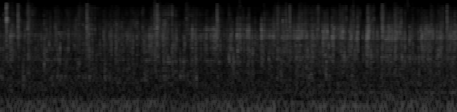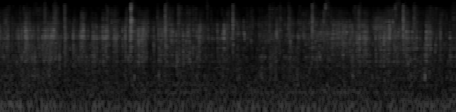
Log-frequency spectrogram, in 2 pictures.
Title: Does anyone know what this is? I pulled in turned it off & it was making this noise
